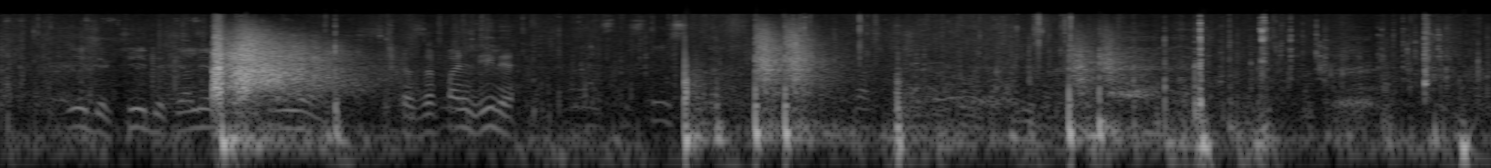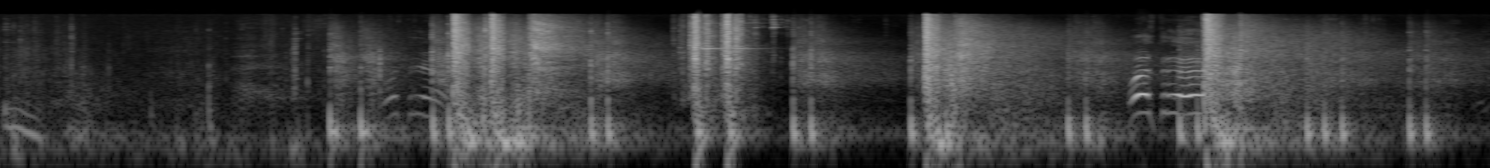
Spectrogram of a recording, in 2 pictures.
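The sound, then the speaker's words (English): Gunfire from soldiers shooting back during street fighting in Bakhmut: many sharp shots and rapid bursts arrive in irregular clusters, loudest in the second half, with people talking between them. “So we're gonna shoot back right now. Try to kill some of them.”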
